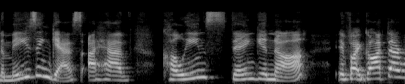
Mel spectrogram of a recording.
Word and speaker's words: Stegenga: Colleen Stegenga.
